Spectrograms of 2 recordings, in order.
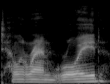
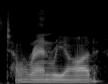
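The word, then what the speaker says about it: Tel'aran'rhiod: um tell Iran Riyadh I think I called it teller Android like I am my mind put the O before the I like steroid teller Android but it's teller and Riyadh Rudy in God I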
